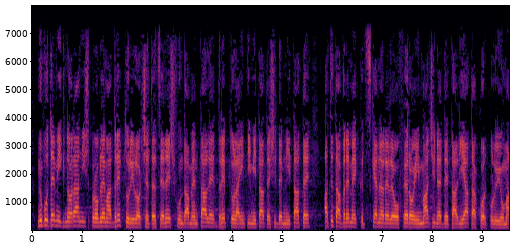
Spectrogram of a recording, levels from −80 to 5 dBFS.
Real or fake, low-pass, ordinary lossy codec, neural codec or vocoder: real; 7.2 kHz; none; none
